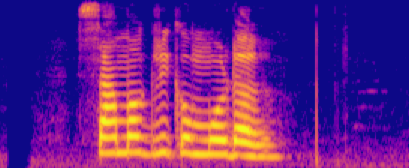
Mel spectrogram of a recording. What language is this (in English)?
Nepali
